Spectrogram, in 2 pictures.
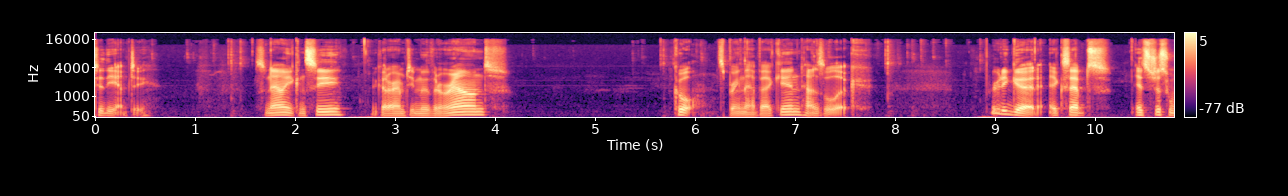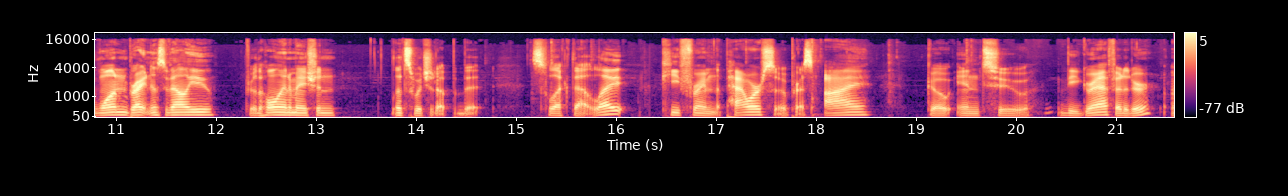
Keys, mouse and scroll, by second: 20.5 click.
